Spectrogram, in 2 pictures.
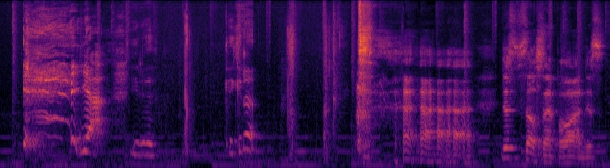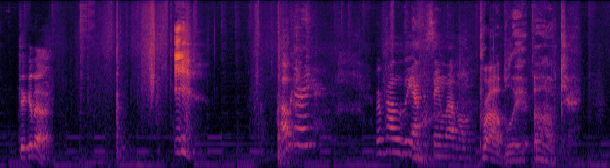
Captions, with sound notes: (laughs) Yeah. - You just kick it up. - (laughs) Just so simple, huh. Just kick it up. - (grunts) - Okay. We're probably at the same level. - (pained) Probably. Okay.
